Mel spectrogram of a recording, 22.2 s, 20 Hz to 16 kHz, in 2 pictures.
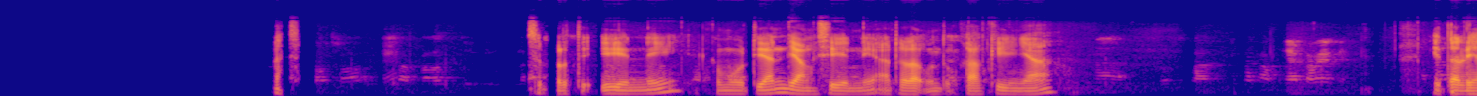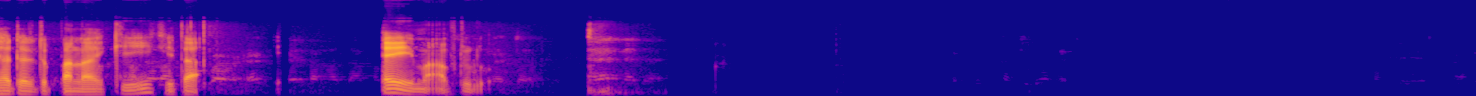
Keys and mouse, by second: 0.2 s, 4.2 middle click, 5.1 shift+click, 6.5 shift+click, 7.3 middle click, 9.8 middle click, 10.0 middle click, 12.5 e, 16.5 ctrl+z, 19.7 shift+click, 20.3 `.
